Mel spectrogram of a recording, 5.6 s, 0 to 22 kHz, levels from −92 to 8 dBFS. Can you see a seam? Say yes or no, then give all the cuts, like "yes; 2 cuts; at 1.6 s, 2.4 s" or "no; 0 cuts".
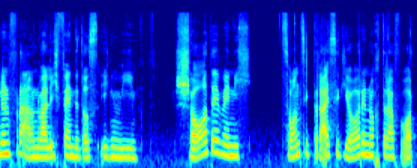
no; 0 cuts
